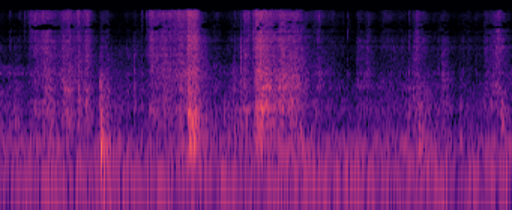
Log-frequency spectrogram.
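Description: A long cardboard shipping box handled and turned on a wooden workbench: several short rustling, scraping noises of cardboard, loudest about one and a half and two seconds in.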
